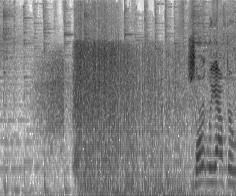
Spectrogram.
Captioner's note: bomb blares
